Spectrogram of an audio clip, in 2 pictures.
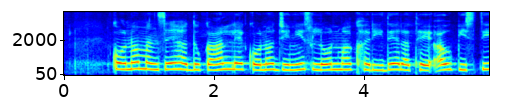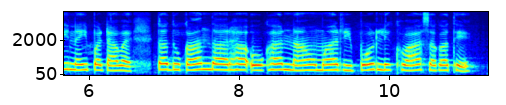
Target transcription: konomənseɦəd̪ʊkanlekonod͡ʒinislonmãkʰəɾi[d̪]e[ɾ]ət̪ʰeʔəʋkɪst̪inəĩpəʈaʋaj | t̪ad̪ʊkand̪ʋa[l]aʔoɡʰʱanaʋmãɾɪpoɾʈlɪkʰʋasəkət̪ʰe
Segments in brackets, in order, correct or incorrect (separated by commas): correct, correct, incorrect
